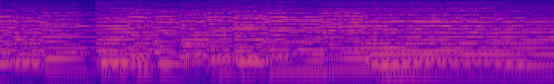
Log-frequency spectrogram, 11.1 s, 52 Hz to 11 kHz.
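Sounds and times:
church organ chords: 0:00.0 - 0:11.0.

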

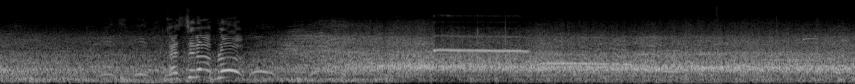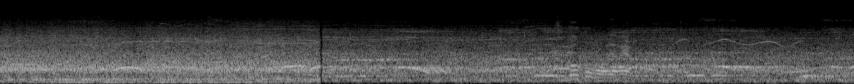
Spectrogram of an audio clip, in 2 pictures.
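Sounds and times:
stadium crowd cheering: 0:00.0 - 0:17.0
whistle blast: 0:04.3 - 0:05.3.

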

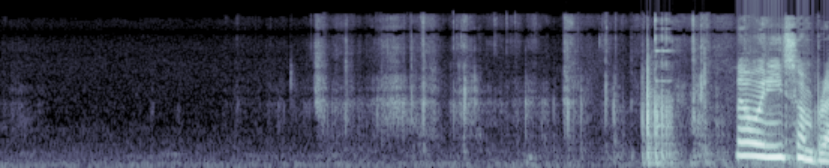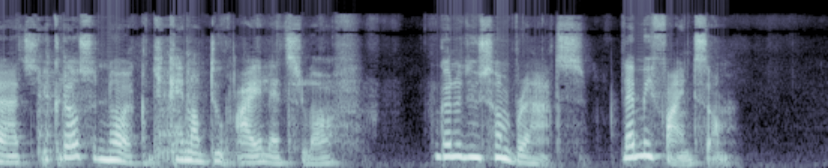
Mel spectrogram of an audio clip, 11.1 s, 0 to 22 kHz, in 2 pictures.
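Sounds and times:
paper envelope rustling: 0:01.6 - 0:04.9.

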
